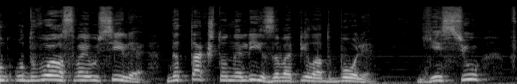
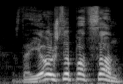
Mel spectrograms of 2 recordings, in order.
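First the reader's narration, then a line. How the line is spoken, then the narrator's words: Growled. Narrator (Russian): прорычал Ядзун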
